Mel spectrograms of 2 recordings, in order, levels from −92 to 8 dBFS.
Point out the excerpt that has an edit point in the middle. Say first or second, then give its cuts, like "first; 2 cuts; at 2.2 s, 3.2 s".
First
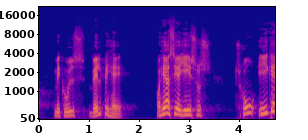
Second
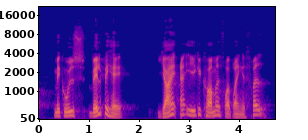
second; 1 cut; at 2.2 s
